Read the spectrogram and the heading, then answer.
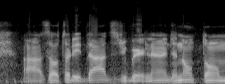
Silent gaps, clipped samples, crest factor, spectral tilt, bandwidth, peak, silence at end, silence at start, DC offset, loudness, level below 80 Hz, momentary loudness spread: none; under 0.1%; 16 dB; -5 dB/octave; 15 kHz; -4 dBFS; 0 s; 0 s; under 0.1%; -19 LUFS; -44 dBFS; 3 LU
